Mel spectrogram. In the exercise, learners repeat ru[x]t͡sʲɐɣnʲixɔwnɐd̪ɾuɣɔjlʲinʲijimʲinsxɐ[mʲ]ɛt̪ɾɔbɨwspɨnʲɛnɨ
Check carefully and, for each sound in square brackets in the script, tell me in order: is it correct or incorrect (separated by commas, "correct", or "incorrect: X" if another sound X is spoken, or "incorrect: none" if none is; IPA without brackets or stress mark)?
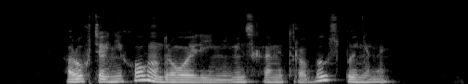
correct, correct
